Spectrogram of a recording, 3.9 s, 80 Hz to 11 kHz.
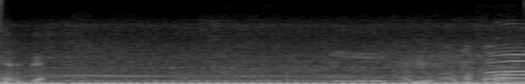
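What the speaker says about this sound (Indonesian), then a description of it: "Kita berangkat 3 motor sekarang" Three motorcycles set off on a ride to Dayeuh Luhur in Sumedang, their engines making a close, pulsing rumble under a person talking.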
